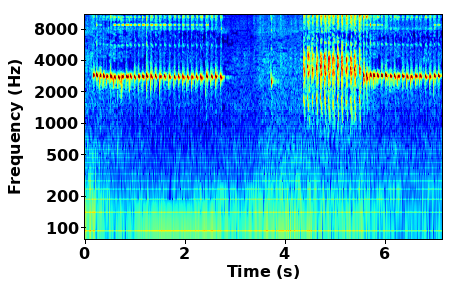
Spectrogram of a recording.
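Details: Ashy drongo song for training songbirds: rapid, steady runs of short whistled notes about four per second, a brief pause and click, then a harsher buzzy, chattering burst before the even note series resumes; faint low background hum.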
